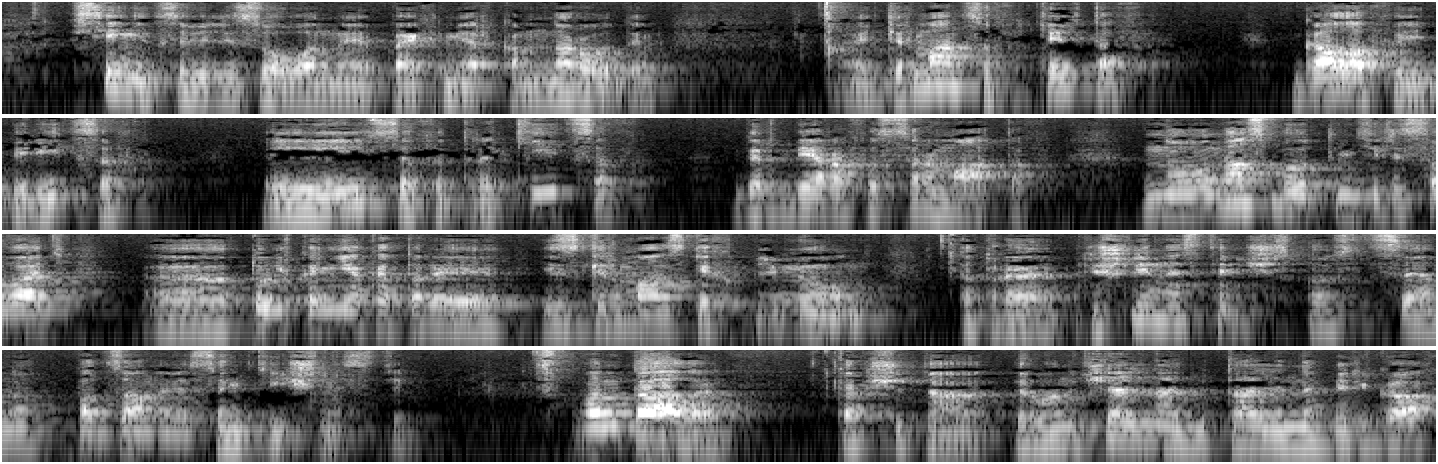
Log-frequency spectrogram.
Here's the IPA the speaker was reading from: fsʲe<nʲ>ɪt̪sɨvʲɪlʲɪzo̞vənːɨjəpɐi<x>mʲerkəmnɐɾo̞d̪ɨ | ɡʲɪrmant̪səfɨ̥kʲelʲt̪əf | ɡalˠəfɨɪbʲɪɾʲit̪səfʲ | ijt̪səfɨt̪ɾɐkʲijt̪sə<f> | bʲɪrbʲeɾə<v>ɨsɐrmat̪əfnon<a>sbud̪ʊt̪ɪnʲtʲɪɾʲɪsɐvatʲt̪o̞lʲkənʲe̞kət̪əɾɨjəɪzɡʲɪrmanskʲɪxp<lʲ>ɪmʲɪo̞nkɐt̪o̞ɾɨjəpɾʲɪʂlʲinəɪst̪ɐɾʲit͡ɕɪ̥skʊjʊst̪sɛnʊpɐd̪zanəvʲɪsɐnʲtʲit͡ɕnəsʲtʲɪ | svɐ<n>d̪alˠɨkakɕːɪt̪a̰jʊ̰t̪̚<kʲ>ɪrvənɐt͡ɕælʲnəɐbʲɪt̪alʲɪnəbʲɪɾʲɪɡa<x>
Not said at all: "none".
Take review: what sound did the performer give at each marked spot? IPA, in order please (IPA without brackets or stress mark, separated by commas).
nʲ, x, f, f, a, lʲ, n, pʲ, x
